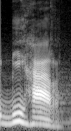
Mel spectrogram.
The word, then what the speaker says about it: Bihar: Dan sekarang ada provinsi Bihar, itu dari kata Bihara. Bihara A pendeknya nggak dibaca jadi Bihar.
